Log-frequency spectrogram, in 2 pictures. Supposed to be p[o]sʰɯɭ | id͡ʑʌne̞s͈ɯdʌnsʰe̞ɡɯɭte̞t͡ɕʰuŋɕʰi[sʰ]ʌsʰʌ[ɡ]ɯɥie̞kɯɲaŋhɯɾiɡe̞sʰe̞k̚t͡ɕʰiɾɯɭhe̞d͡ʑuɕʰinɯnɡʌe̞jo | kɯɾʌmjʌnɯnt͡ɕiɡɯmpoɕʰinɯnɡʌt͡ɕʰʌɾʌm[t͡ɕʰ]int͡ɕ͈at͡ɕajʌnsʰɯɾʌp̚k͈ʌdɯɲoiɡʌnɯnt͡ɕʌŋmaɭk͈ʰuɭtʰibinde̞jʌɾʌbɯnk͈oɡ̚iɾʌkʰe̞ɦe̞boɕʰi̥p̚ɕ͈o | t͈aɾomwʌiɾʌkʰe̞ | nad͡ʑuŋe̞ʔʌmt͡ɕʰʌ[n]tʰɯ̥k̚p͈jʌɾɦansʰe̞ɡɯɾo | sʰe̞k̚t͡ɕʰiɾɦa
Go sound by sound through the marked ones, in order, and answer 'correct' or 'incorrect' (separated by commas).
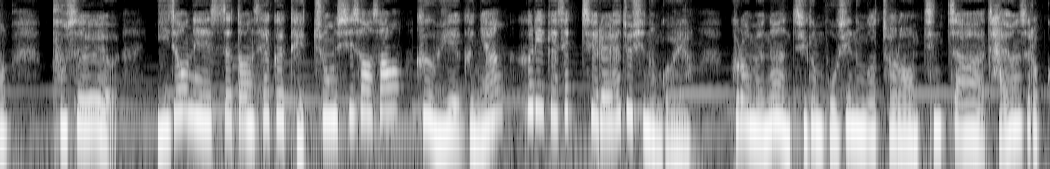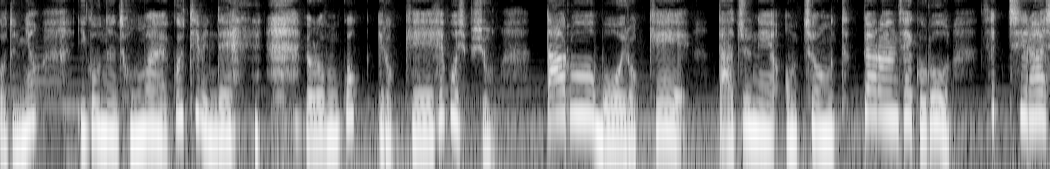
incorrect, correct, incorrect, incorrect, incorrect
